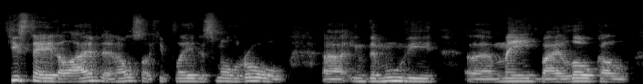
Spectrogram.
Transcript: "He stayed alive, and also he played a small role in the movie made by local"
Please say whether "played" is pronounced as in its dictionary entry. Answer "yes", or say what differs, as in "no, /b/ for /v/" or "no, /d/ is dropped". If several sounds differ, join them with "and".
yes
